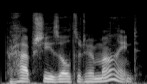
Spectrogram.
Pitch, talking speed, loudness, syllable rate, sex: 140 Hz, 245 wpm, -18 LUFS, 6.6 syllables/s, male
